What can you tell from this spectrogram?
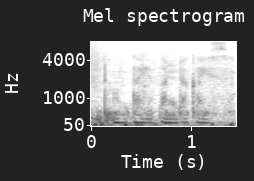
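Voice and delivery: hushed whisper so nothing hears; whispering to viewers in a spooky place. Real, not acted. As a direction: breathe the words, no voice. Exploring a creepy place, hushed.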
